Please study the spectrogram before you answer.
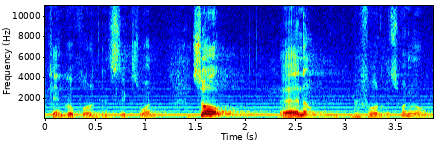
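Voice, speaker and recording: A man from Kuwait with a Gulf Arabic accent, a native Arabic speaker, giving an animated, informal interactive lecture to students and often checking in with them. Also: fairly high pitch, moderate pace, noisy background. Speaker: public speaking workshop lecturer. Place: echoey event hall. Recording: echoey hall, music in the background.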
